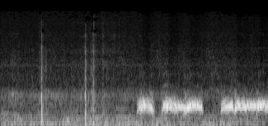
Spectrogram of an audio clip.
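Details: Spotted dove used as a lure bird in a skill contest: a three-part cooing phrase, two short low notes then a longer hollow coo, after some sharp clicks and background clatter.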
